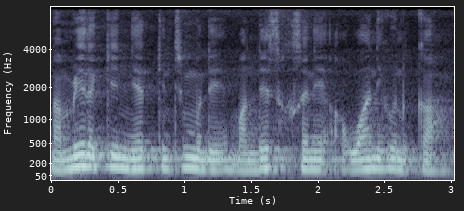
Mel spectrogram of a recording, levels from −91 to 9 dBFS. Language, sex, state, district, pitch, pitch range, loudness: Garo, male, Meghalaya, West Garo Hills, 130 Hz, 120-135 Hz, -17 LUFS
